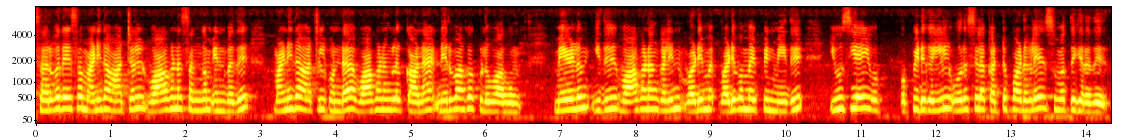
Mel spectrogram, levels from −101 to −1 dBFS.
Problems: none marked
